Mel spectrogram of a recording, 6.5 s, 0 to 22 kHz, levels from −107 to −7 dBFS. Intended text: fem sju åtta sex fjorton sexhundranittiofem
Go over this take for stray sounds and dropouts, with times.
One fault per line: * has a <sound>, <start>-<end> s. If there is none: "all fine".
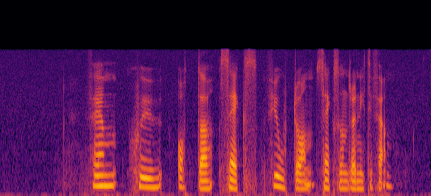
all fine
